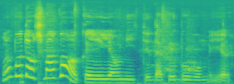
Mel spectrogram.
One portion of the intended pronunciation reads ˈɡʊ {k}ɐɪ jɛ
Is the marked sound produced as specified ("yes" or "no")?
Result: yes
